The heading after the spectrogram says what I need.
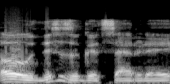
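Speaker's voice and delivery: slow, drawling, sarcastic delivery. Quoting a remark the speaker can't stand hearing; mock-sarcastic. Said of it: "she was like being sarcastic".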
